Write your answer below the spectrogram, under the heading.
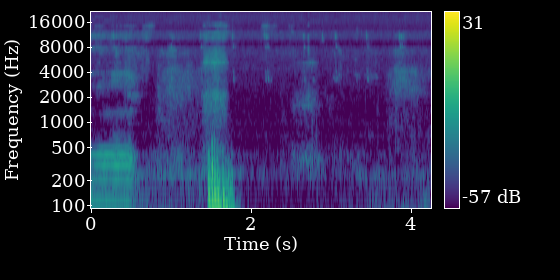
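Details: Borzoi puppy Tjajkovskij, about seven weeks old, snoring while asleep beside his siblings indoors; a low rasping snore opens the clip, then a loud short snort, followed by soft quiet breathing.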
